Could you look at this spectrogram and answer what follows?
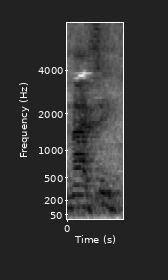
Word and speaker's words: Nicene: That word is Nicene. Huh? Nicene. Nicene? Thank you, Brother Charles. That's N-I-C-E-N-E.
